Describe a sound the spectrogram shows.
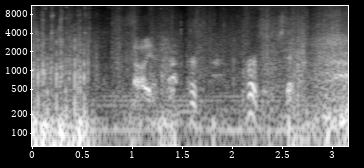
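A small dog whines in short, high yelps.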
